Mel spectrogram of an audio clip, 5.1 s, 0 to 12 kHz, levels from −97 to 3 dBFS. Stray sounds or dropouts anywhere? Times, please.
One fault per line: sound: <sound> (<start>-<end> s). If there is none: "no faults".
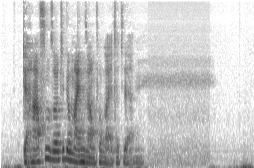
no faults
